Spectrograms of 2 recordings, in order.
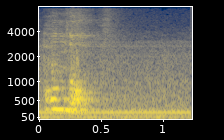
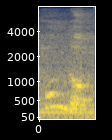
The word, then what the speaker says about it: pondok: By the way, the word pondok, which is Malay, well, Malays have a problem with pronouncing F's and V's. They turn them into P's and B's.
